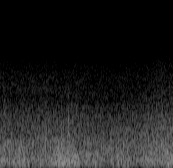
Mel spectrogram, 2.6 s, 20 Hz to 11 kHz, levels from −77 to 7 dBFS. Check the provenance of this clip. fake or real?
real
